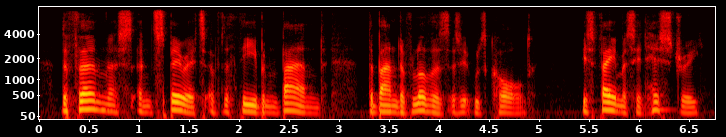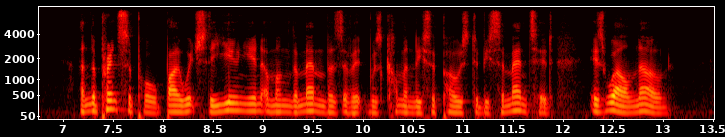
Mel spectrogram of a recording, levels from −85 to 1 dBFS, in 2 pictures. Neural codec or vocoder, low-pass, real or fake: none; 7.2 kHz; real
